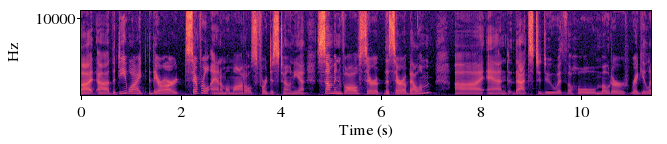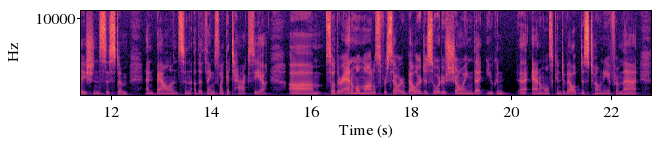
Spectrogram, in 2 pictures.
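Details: Adult woman speaking; typical speech.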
